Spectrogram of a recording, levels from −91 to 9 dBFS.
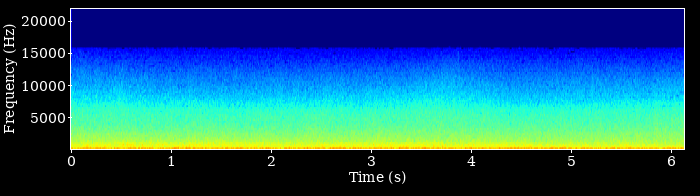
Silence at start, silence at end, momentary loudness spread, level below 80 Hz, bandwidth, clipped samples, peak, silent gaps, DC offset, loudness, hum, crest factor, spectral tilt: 0 s; 0 s; 1 LU; -58 dBFS; 15 kHz; under 0.1%; -10 dBFS; none; under 0.1%; -22 LUFS; none; 12 dB; -5.5 dB/octave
